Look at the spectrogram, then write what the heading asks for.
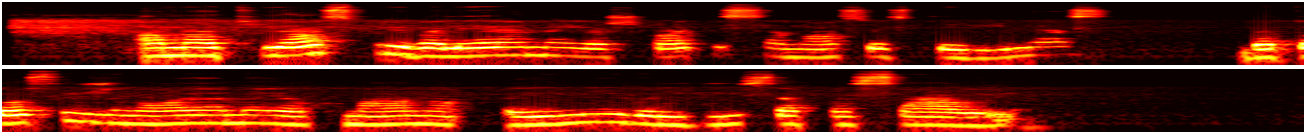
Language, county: Lithuanian, Vilnius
